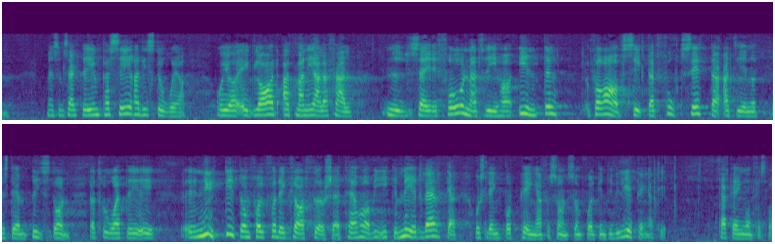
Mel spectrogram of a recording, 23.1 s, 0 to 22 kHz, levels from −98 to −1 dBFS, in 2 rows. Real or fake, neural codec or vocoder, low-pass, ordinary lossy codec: fake; codec, 16 kHz, 8 kbps, FreqCodec, smaller model; 7.2 kHz; MP3, 64 kbps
